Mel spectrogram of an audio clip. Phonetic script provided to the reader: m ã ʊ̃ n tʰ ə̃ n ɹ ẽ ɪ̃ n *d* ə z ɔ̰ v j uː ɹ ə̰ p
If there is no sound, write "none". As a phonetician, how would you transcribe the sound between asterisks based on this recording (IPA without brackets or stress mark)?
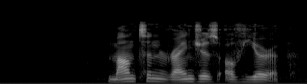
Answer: d͡ʒ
